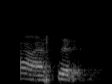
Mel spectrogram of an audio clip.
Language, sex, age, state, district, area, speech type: Telugu, female, 30-45, Andhra Pradesh, Eluru, rural, conversation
